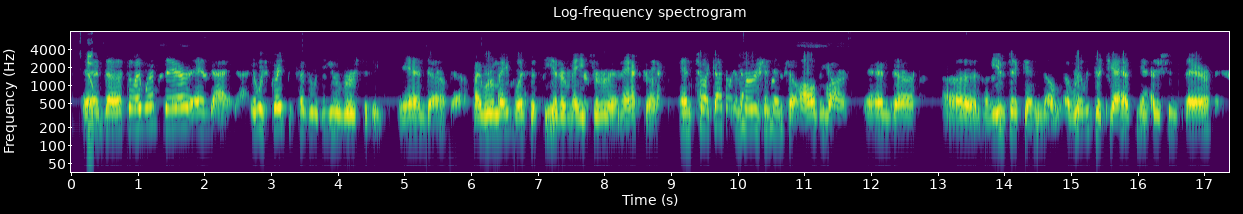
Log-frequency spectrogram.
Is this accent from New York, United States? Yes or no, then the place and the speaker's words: no; East Cleveland, Ohio, United States; I grew up in East Cleveland, Ohio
